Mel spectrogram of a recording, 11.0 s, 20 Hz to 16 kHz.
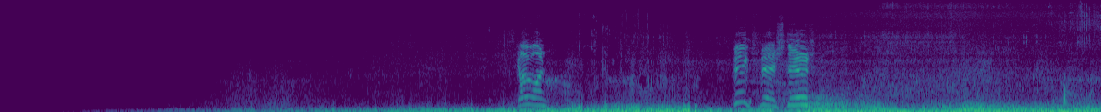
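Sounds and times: wind rumbling on microphone: 1.3s - 11.0s.

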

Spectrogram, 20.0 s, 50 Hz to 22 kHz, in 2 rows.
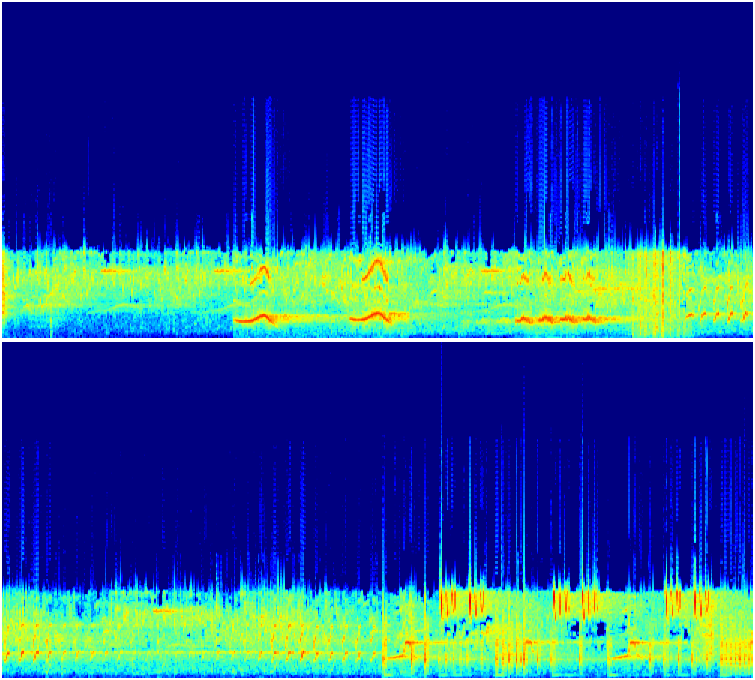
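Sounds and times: songbirds singing: 0.0s - 20.0s
fast repeated bird chirps: 8.2s - 9.3s, 15.0s - 20.0s.

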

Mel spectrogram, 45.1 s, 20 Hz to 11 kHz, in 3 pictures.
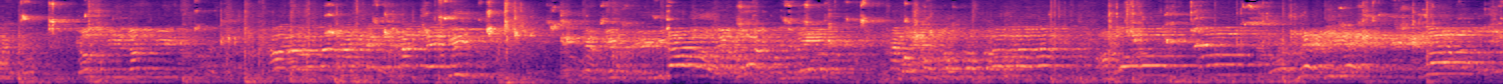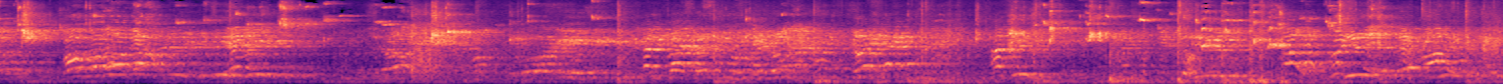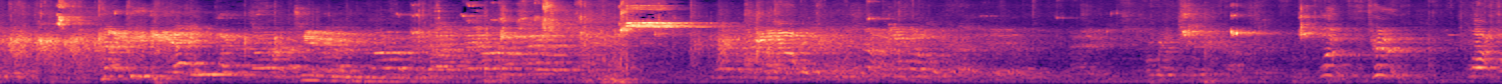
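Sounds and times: voices calling out in gym: 0.0s - 45.0s
basketball bouncing on hardwood: 1.8s - 3.7s.

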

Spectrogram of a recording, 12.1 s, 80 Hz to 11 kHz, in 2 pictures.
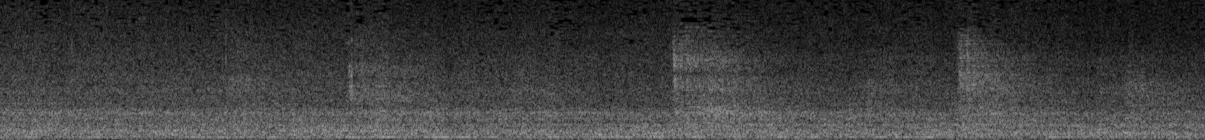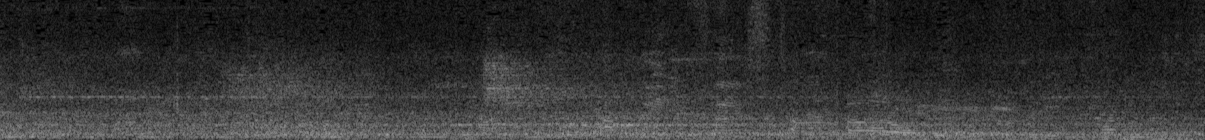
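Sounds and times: train rumbling into tunnel: 0.0s - 12.0s.

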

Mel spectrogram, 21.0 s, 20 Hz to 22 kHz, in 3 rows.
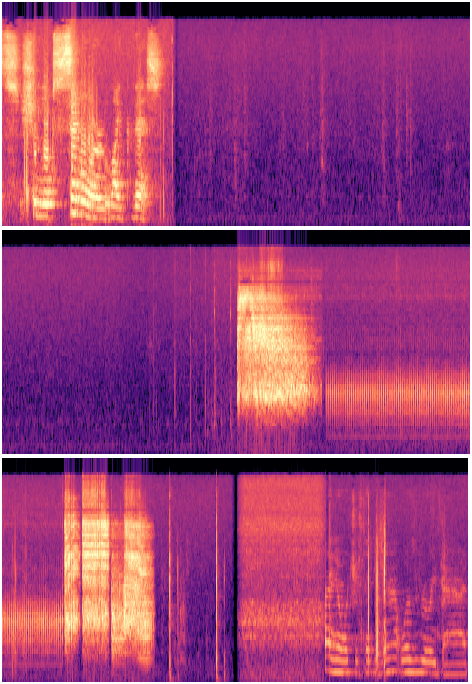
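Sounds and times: lightsaber hum: 10.6s - 16.4s
lightsaber ignition: 10.6s - 16.4s
clicks: 12.9s - 15.7s.

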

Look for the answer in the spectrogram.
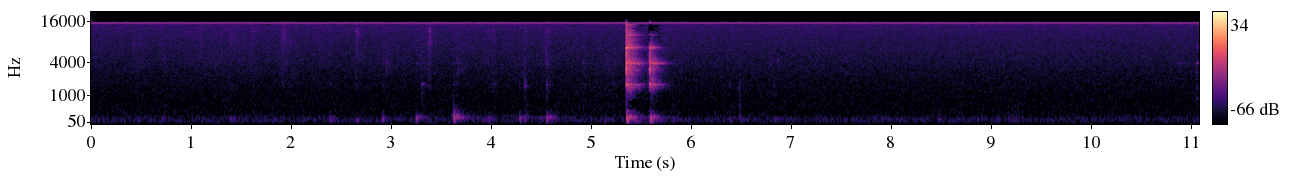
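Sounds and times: spoon stirring paste in bowl: 1.2s - 6.5s
glass clinking on glass: 5.3s - 5.8s.

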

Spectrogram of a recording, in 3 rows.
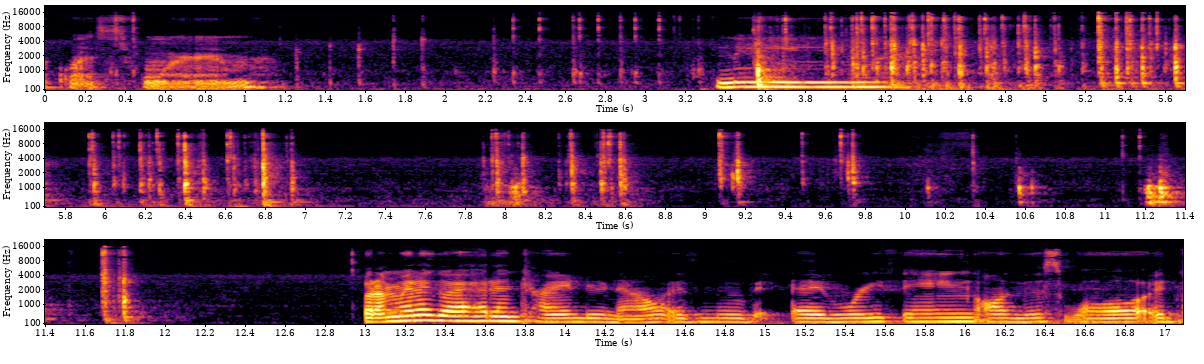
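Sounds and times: typing on computer keyboard: 2.2s - 7.0s, 7.9s - 9.8s, 11.2s - 11.9s.

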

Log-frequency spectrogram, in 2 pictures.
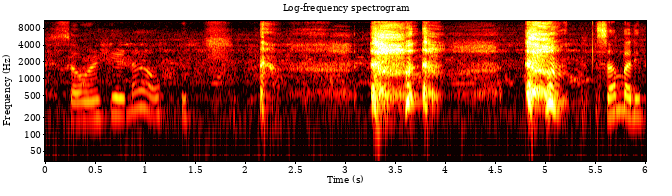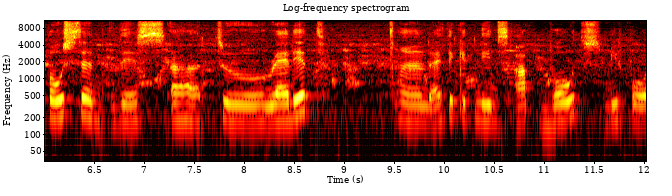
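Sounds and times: person coughing: 2.1s - 2.5s, 3.2s - 4.1s, 4.8s - 5.3s.

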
